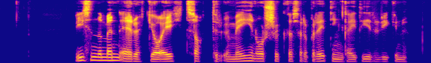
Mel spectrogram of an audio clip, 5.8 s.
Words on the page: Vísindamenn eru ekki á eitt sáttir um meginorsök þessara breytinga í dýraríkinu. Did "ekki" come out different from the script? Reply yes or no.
no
